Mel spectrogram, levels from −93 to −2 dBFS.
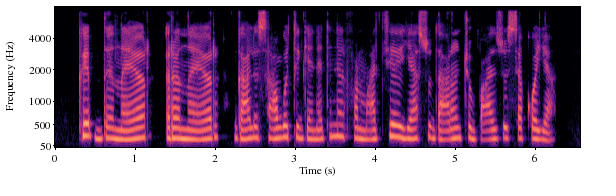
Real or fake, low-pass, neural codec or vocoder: real; 7.2 kHz; none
